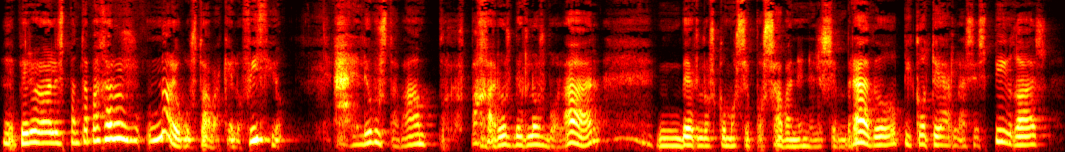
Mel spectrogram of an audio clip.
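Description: A woman telling a children's tale aloud, expressive, with lively asides and sighs. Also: lowish voice, normal speed, breathy edge. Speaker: storyteller. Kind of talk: oral storytelling.

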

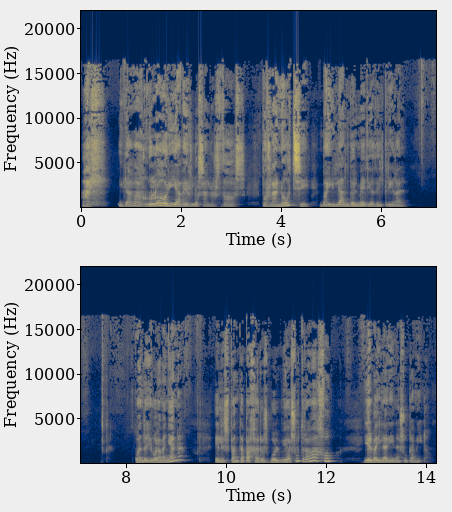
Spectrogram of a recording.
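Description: A woman telling a children's tale aloud, expressive, with lively asides and sighs. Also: on the low side, a little slow, breathy edge. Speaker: storyteller. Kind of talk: oral storytelling.

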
